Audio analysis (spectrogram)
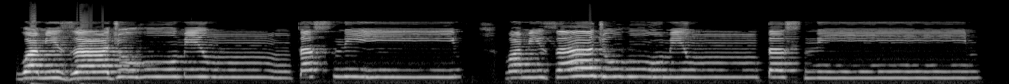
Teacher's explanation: इख्फा करना है, यानी कि नाक में आवाज को छुपानी है।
